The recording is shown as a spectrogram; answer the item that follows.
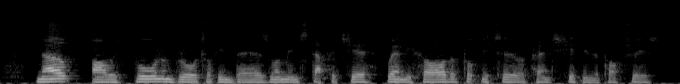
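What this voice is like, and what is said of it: Regional English accent. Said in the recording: “You'll gather by my accent that I'm not from these parts.”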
